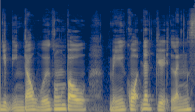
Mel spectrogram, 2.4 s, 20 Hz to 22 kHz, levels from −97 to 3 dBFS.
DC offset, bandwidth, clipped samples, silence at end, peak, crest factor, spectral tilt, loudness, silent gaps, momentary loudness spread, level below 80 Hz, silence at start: under 0.1%; 11.5 kHz; under 0.1%; 0 s; -6 dBFS; 18 dB; -7 dB/octave; -25 LUFS; none; 8 LU; -56 dBFS; 0 s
